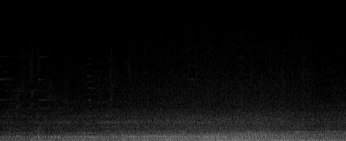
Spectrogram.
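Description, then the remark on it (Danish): A train rolls along a platform at Grand Central station, its low, steady rumble and rattle filling the space and swelling slightly toward the middle before holding at a constant level. “Togene, der farer ind og ud af Grand Central's perroner, styres fra et kontrolrum, som ligger på anden sal.”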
